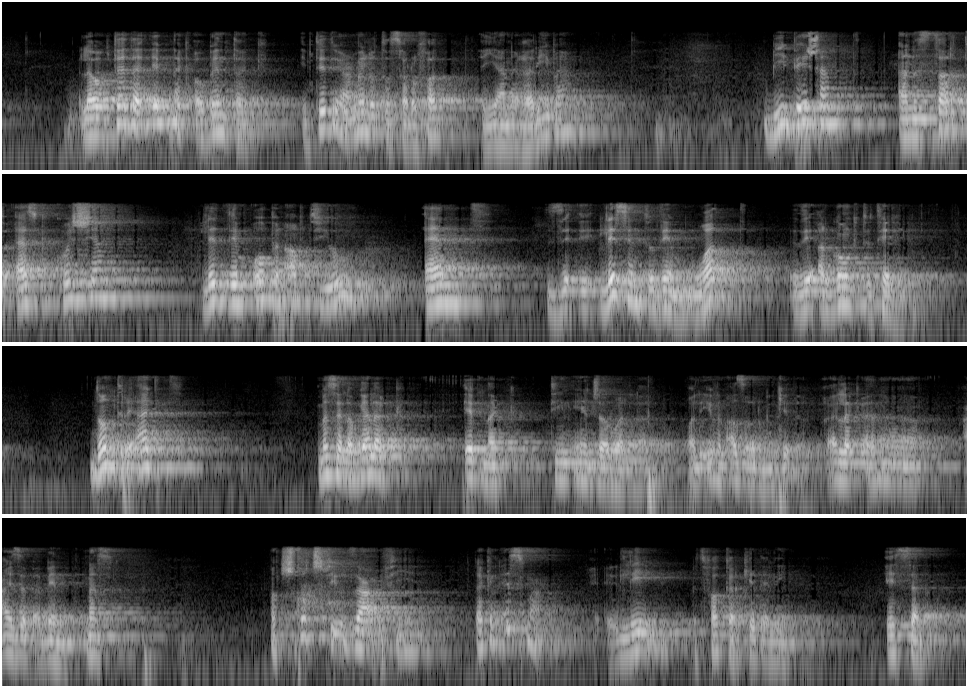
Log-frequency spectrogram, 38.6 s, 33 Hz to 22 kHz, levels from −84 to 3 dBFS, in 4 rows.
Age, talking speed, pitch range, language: 50-69, 95 wpm, 120-150 Hz, English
